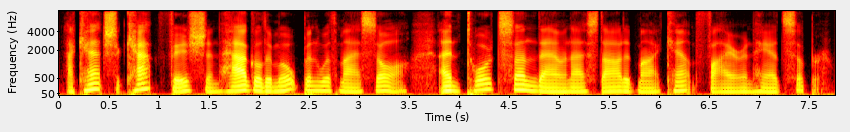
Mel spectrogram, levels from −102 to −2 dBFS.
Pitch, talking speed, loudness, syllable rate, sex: 115 Hz, 170 wpm, -22 LUFS, 4.2 syllables/s, male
